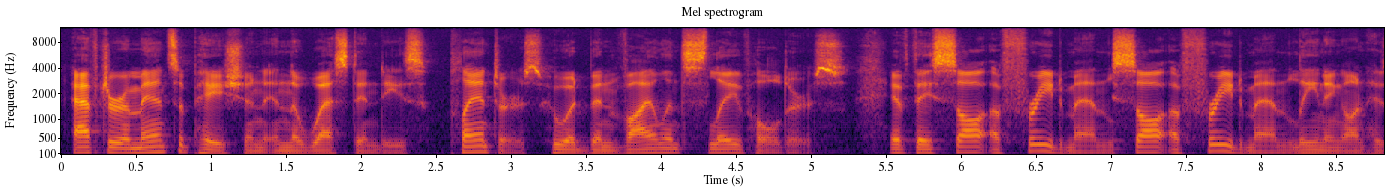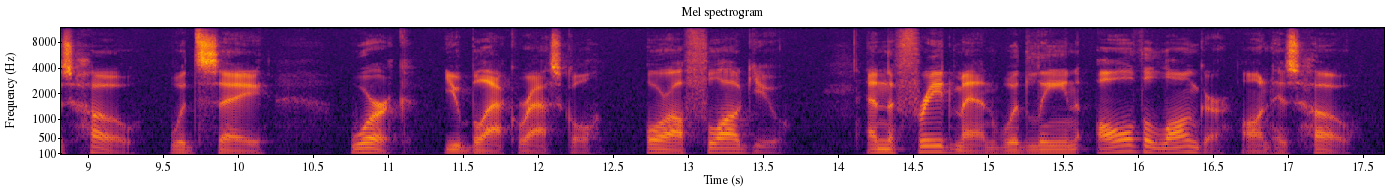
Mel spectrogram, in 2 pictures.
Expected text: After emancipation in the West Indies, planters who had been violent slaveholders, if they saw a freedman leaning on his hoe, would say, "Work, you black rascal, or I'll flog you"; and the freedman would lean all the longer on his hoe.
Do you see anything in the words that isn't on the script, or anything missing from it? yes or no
yes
